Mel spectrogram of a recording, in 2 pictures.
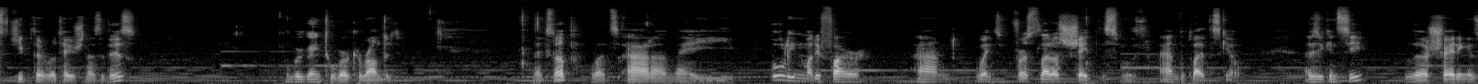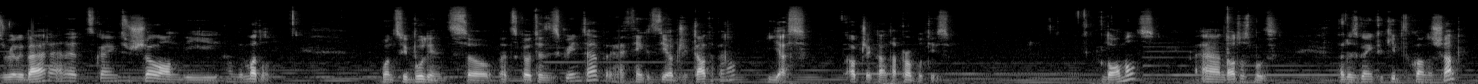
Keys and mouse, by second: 1.0 middle drag, 2.3 shift+middle drag, 5.2-7.7 drag, 8.7 middle click, 9.4 shift+middle click, 10.2 right click, 10.4 w, 11.3 ctrl+a, 12.5-13.3 middle drag, 18.1 click, 25.7 click, 27.0 click.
